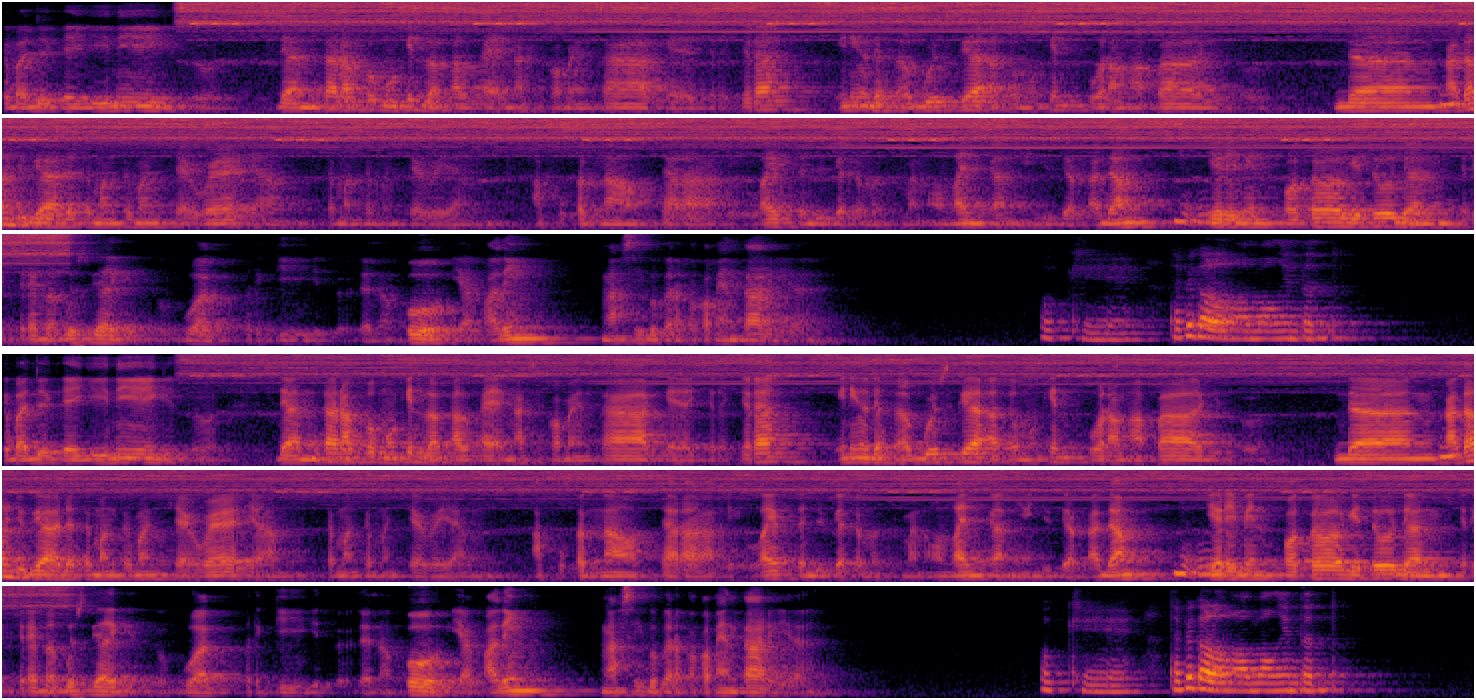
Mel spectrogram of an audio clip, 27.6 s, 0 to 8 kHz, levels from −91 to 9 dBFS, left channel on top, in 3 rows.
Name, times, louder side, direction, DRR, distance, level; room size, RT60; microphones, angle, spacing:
voice 1, 0.0-1.3 1.7-4.3 4.6-4.8 5.2-7.9 8.3-12.3 12.8-16.3 16.7-18.2 18.5-19.7 20.0-21.8 22.1-23.5, right 3 dB, 70° right, 7 dB, 0.9 m, -31 dB
sound 1, 1.1-18.8, left 7 dB, 30° left, 0.6 m, -31 dB
voice 2, 16.5-16.9 24.9-25.4 25.7-26.7, right 4 dB, 50° right, 5 dB, 0.5 m, -27 dB
9.0 x 4.4 x 5.0 m, 0.82 s
head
